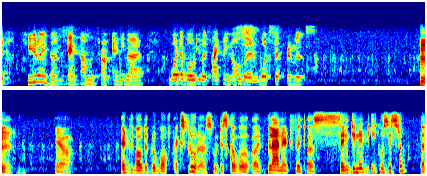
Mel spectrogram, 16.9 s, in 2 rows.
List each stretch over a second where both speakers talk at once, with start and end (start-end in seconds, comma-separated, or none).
none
